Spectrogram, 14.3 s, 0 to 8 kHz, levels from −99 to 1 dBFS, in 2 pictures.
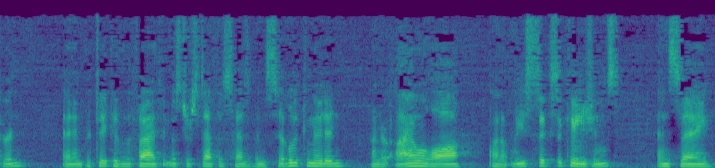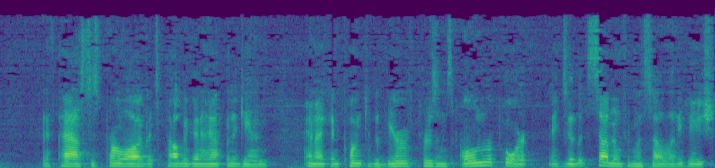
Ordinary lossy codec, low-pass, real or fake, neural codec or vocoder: MP3, 32 kbps; 7.2 kHz; fake; codec, 44.1 kHz, 2.6 kbps, SNAC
